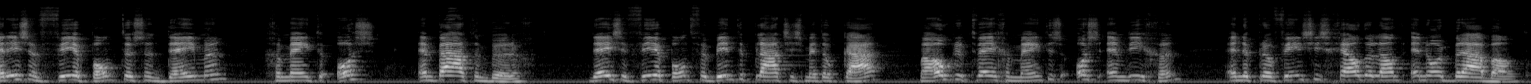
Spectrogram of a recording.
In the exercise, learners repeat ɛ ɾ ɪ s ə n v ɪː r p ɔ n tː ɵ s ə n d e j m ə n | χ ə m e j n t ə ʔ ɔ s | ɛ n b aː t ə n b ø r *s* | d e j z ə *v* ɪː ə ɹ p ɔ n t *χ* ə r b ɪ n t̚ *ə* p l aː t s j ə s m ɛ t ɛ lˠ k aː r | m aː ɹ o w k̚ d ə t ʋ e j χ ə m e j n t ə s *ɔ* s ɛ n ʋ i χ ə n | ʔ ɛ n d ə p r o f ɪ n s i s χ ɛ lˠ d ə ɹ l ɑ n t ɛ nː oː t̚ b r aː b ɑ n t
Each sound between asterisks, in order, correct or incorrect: incorrect, correct, incorrect, correct, correct

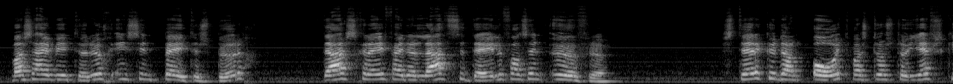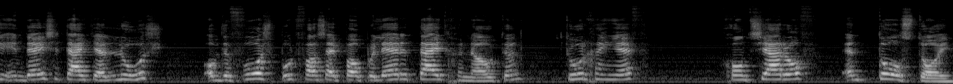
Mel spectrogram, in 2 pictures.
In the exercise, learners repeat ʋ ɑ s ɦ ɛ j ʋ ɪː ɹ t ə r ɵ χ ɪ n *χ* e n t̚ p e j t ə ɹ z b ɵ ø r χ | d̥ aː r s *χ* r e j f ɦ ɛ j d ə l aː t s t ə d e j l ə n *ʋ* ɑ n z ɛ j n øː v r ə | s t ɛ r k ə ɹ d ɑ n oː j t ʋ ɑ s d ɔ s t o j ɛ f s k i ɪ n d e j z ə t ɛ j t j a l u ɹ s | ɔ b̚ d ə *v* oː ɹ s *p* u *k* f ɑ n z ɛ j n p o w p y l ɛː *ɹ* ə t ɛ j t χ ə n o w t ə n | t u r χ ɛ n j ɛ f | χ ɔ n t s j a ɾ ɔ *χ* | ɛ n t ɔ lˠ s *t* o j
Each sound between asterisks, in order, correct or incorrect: incorrect, correct, incorrect, correct, correct, incorrect, incorrect, incorrect, correct

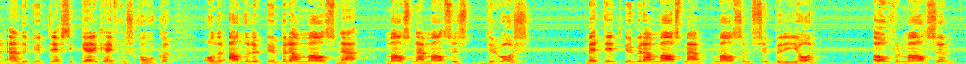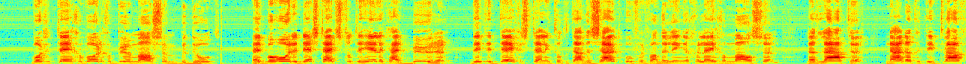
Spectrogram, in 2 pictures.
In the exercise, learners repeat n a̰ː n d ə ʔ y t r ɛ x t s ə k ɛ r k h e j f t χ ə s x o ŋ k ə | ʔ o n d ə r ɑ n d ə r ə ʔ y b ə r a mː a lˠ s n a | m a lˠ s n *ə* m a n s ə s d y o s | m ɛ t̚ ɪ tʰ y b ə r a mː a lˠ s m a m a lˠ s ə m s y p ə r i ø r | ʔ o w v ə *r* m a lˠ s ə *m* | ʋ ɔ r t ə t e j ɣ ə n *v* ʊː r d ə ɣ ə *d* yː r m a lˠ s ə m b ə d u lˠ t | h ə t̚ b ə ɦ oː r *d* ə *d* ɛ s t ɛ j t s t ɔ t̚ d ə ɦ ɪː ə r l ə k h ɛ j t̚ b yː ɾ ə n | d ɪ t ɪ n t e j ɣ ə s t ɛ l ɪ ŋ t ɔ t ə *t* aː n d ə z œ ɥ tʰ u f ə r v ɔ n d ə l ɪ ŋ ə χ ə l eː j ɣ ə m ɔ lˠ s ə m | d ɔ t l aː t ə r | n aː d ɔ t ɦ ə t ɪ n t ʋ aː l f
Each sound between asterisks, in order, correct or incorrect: incorrect, correct, correct, incorrect, incorrect, correct, correct, correct

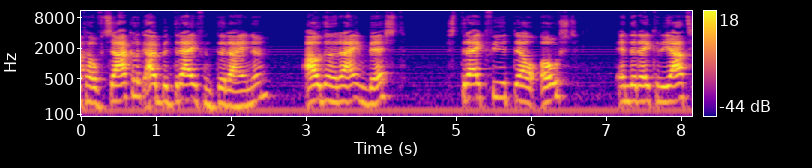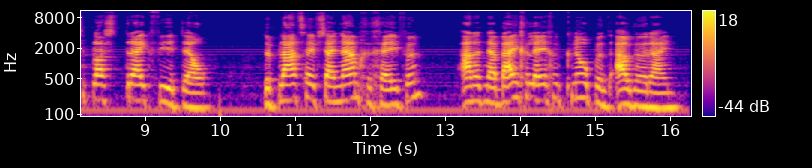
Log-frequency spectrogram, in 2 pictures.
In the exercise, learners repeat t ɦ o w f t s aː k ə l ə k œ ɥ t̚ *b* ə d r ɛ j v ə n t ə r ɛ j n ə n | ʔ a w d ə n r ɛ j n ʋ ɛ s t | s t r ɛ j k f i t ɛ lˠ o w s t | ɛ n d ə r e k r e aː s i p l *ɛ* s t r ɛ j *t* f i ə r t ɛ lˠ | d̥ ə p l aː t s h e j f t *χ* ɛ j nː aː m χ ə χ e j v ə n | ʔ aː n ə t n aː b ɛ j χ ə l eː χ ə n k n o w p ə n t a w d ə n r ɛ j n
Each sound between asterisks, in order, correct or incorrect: correct, incorrect, incorrect, incorrect

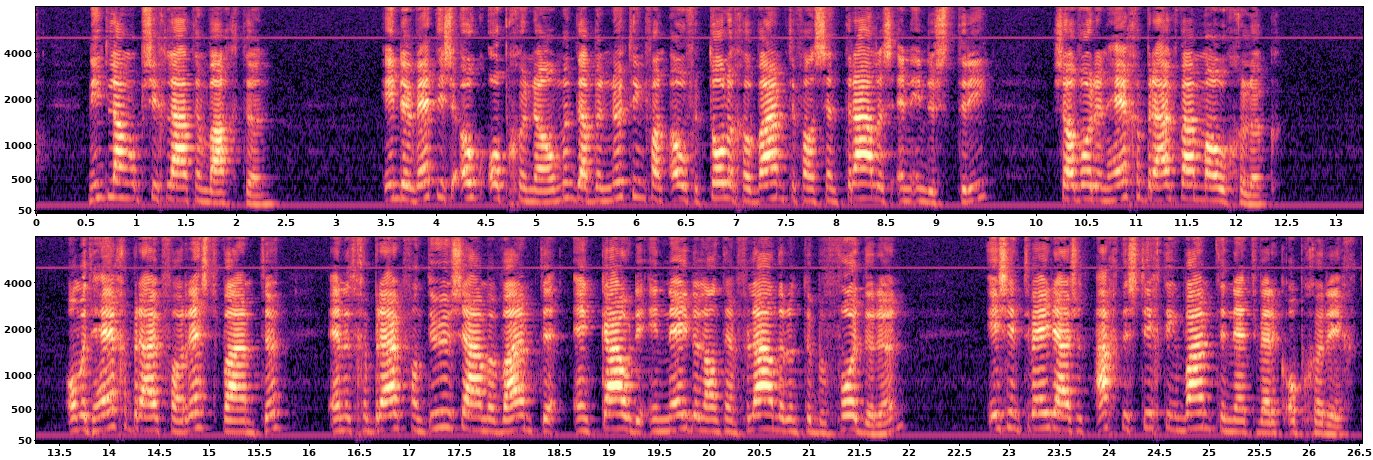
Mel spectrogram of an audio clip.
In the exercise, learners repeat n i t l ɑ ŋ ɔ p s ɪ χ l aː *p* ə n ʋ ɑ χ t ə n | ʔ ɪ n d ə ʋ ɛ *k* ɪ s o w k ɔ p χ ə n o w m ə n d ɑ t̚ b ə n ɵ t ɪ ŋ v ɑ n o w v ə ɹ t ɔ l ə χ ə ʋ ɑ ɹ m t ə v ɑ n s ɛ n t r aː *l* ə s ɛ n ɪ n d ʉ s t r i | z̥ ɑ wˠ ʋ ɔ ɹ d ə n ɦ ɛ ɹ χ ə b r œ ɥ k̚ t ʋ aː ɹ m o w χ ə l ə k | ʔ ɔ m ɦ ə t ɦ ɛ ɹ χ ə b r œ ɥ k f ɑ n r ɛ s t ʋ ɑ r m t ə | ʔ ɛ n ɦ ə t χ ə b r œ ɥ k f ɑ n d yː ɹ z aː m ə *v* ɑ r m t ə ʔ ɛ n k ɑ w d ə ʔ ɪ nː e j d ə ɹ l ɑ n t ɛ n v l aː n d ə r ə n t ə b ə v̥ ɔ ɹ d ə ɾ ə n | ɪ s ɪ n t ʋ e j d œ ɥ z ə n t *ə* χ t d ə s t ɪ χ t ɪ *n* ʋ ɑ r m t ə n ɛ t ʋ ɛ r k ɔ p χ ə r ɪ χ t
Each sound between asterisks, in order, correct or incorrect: incorrect, incorrect, correct, incorrect, incorrect, incorrect

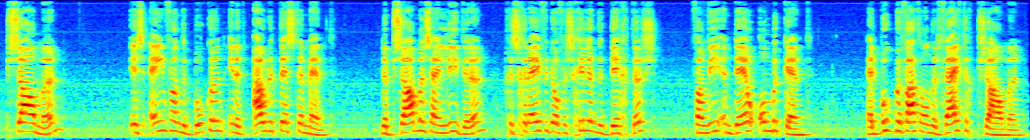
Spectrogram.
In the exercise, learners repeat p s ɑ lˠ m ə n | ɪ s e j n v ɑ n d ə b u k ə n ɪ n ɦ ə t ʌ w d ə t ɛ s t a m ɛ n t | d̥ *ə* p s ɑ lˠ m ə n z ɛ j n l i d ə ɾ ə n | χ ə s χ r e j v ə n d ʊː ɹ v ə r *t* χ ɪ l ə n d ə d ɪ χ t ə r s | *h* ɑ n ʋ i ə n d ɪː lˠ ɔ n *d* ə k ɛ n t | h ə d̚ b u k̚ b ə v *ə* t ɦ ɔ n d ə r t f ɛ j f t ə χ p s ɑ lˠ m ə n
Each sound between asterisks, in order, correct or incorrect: correct, incorrect, incorrect, incorrect, incorrect

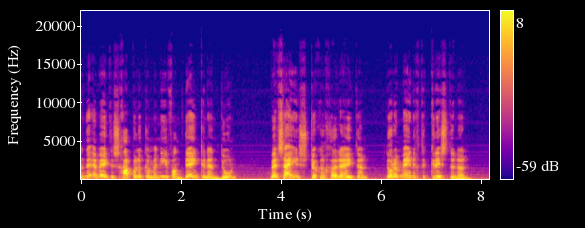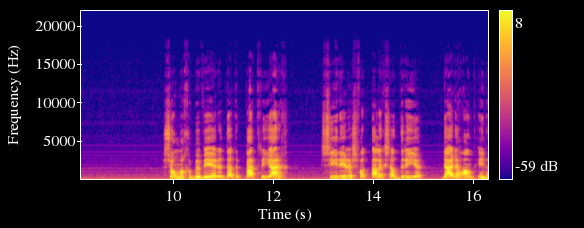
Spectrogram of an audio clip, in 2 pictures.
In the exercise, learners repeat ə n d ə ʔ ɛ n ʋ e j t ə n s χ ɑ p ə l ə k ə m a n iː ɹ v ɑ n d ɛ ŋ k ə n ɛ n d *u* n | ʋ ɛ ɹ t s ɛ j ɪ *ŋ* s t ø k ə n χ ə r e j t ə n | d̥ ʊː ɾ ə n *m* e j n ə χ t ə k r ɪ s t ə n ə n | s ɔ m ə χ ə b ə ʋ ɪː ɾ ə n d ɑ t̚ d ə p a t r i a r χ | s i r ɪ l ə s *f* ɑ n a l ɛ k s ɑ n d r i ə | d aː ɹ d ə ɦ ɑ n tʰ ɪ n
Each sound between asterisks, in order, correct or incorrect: correct, incorrect, correct, correct

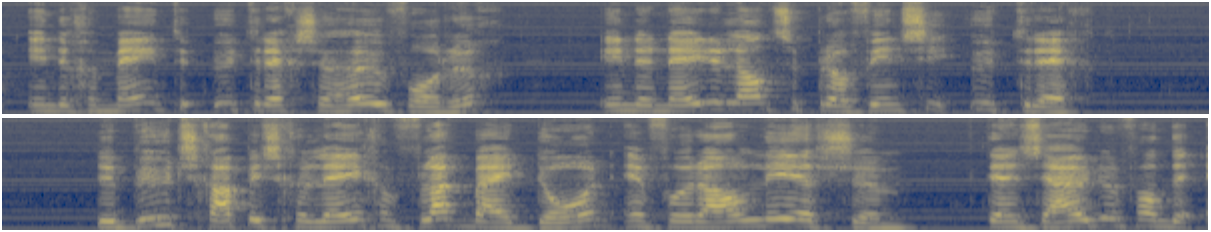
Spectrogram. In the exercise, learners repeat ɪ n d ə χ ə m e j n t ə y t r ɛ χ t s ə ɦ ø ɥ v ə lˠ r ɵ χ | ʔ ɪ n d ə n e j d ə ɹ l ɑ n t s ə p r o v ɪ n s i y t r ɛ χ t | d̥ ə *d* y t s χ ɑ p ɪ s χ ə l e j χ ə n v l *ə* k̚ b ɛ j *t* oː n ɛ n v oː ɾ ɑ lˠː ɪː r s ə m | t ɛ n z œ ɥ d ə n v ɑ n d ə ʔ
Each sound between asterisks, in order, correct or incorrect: incorrect, incorrect, incorrect

